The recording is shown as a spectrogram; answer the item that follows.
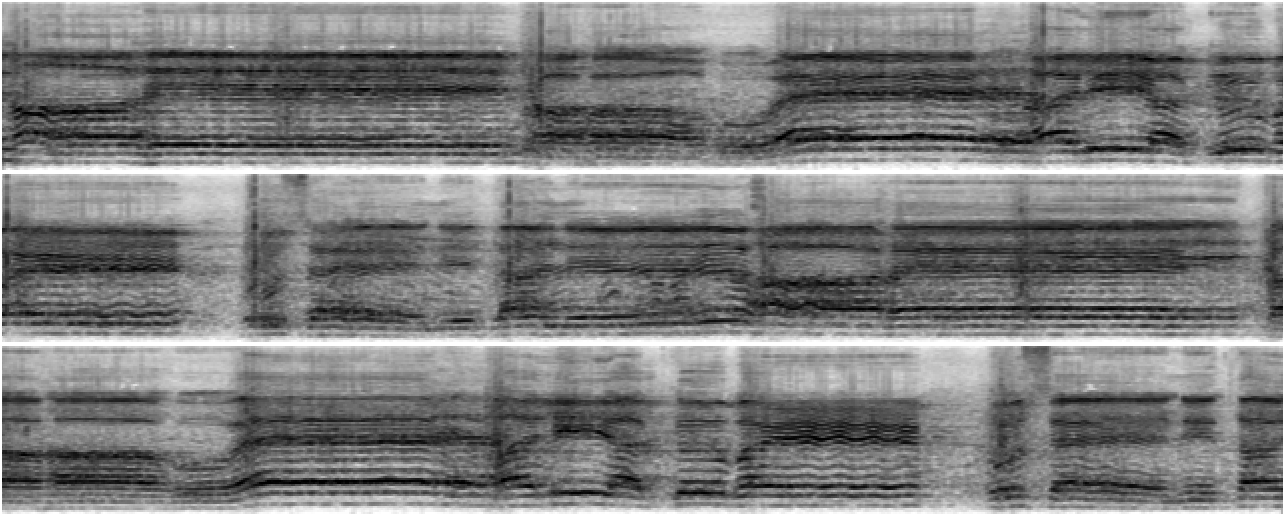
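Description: A male noha reciter chanting a Shia mourning lament into a microphone over a PA, in long melodic lines held between short breaths.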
